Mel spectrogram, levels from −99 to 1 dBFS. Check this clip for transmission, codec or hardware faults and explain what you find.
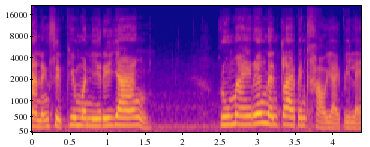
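No transmission, codec or hardware faults are audible in this speech clip.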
